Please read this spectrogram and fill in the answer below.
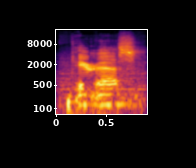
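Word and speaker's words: Aeras: Using its power, it sealed the 2 dragons beneath Aras, the massive tree at the center of Tsunami. Aras is spelled A-E-R-A-S. Air ass.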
